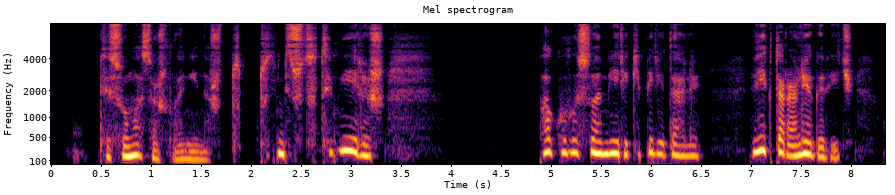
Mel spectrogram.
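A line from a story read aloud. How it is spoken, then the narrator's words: Tearful voice. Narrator (Russian): уже плачущим голосом проговорила Нина Константиновна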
